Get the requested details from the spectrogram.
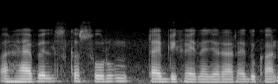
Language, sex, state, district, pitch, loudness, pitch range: Hindi, male, Chhattisgarh, Bastar, 130 Hz, -17 LUFS, 125-140 Hz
